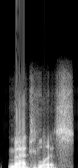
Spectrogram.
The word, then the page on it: Majlis: American English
